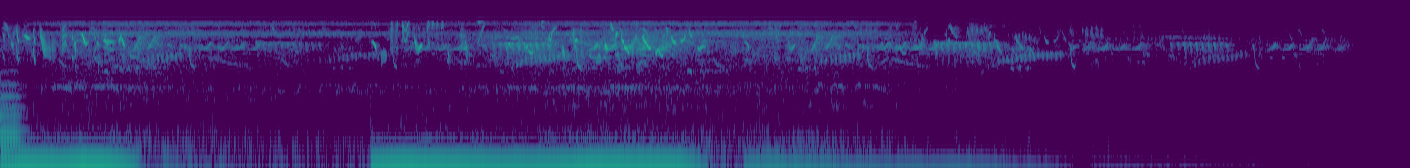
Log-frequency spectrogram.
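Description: Faint birdsong: many small birds chirping and trilling in quick high notes, busiest in the middle and fading out near the end.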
